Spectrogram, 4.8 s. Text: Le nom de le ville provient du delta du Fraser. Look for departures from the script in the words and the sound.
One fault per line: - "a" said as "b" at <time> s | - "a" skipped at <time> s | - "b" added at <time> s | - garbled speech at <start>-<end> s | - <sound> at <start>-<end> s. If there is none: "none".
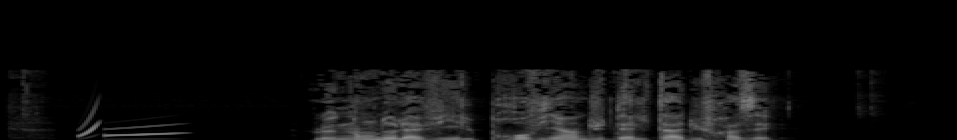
- chirp at 0.4-1.0 s
- "le" said as "la" at 2.0 s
